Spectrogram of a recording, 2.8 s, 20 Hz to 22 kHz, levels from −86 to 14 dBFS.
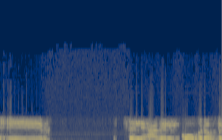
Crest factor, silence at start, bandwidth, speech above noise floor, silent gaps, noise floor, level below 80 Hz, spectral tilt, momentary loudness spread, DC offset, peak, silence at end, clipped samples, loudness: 16 dB; 0 s; 12.5 kHz; 35 dB; none; -53 dBFS; -60 dBFS; -4 dB/octave; 6 LU; under 0.1%; -4 dBFS; 0 s; under 0.1%; -18 LUFS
